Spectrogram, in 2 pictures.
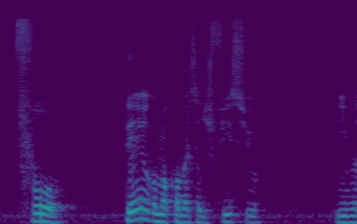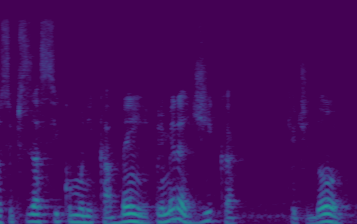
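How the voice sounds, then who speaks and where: A young man from Brazil, giving casual career advice in an animated, slangy way. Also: mid-range voice. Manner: slangy and animated, uses "tá ligado", "mano", "papo reto". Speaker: career vlogger giving communication tips.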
